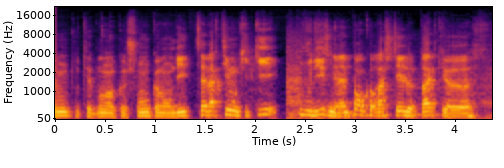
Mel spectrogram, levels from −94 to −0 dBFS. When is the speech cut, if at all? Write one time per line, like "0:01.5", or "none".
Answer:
0:01.4
0:02.3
